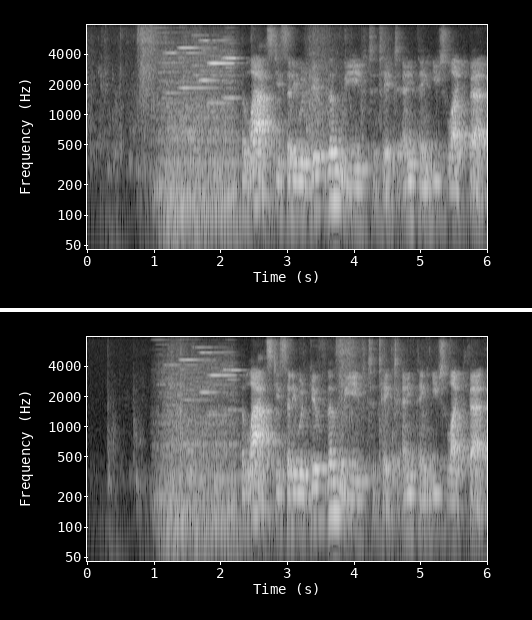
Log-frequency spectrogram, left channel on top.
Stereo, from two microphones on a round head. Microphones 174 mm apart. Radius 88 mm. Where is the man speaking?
60° right (ahead or behind), 0.7 m.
